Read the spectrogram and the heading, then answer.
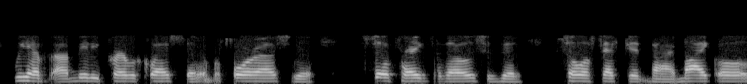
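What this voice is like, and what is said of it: Strained, sick-sounding voice. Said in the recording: “excuse my voice. I'm kind of battling here. I've been doing Mimota Plus and cough drops”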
